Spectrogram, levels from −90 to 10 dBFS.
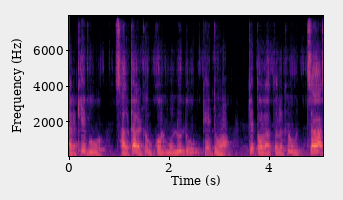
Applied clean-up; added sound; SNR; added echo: neural separator model SepFormer DNS4.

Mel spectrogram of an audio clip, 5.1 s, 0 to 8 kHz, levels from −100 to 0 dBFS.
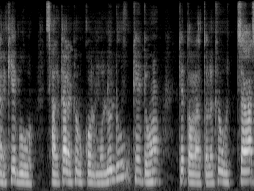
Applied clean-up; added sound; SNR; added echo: neural mask model DeepFilterNet 3.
